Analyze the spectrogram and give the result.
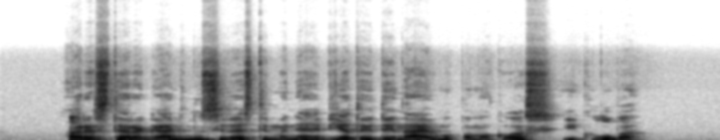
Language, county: Lithuanian, Vilnius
